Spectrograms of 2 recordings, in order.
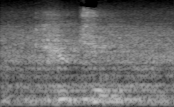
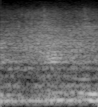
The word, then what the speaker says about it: kittel: The white robe is called a kittel. That's a relatively easy word to pronounce in Hebrew. It's got pretty much English phonetic sound to it.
